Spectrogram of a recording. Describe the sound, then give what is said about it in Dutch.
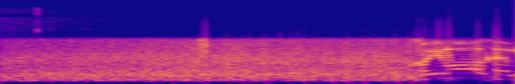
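Steady, loud car interior road rumble heard through a narrow phone line, droning continuously for about two seconds before a voice starts speaking over it near the end. “En je zit in de raket van Jeff Bezos eh, de atmosfeer uit, hoor ik. Eh, wel in de auto inderdaad”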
